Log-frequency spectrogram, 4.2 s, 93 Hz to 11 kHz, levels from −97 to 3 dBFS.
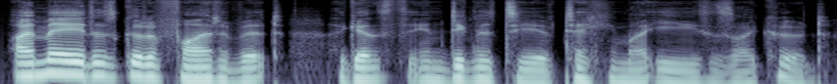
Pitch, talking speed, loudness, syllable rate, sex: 120 Hz, 260 wpm, -19 LUFS, 6.0 syllables/s, male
